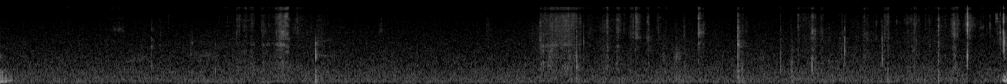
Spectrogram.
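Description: Quiet handling of trading cards and a wax-paper pack: stiff card stock sliding and being shuffled, with scattered light ticks, a brief rustle about five and a half seconds in, and more small clicks and crinkles toward the end as the pack is picked up.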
